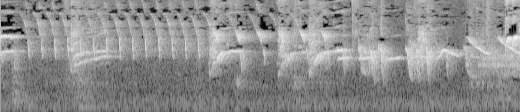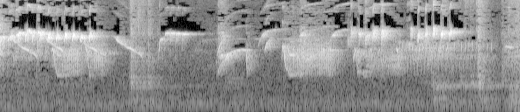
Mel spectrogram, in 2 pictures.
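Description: Several canaries sing together in rapid, bright trills and rolling chirps, with high whistled notes and fast repeated phrases filling the air.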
